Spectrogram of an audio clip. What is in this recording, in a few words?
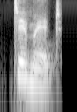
"timid", Indian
